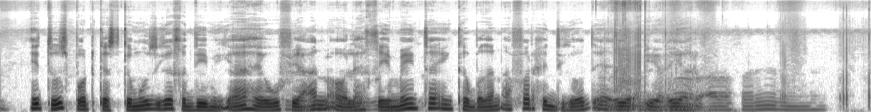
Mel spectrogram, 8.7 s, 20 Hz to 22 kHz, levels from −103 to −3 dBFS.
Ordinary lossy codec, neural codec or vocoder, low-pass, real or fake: none; none; none; real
